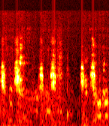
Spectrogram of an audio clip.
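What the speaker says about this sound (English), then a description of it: "ducks are standing right in front of you doing everything that they can to try to knock over my camera right now" Several ducks quack close by in short, bright bursts, a couple of quick calls, a brief pause, then another cluster of quacks, fairly faint overall.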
